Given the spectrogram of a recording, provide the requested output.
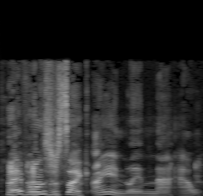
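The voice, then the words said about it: Put-on American accent. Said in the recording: “That's an American accent, by the way.”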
